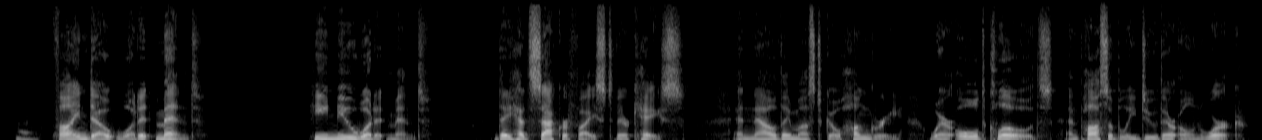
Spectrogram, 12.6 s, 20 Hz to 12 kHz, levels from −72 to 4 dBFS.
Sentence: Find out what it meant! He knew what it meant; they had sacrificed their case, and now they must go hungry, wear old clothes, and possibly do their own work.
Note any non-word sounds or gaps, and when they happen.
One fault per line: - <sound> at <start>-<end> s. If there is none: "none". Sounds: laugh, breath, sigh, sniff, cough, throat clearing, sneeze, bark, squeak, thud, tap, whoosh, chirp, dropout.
- laugh at 0.1-0.4 s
